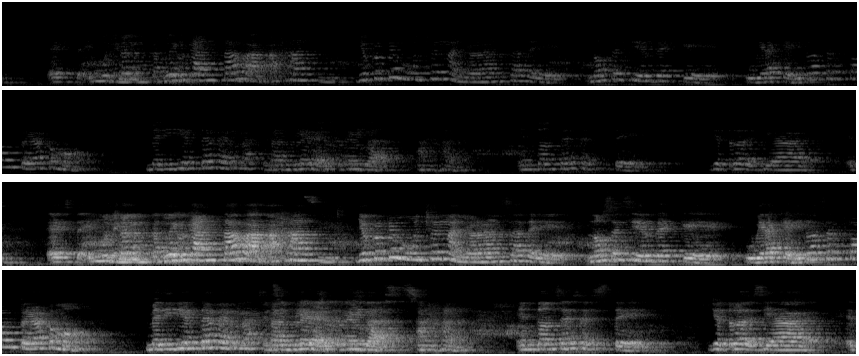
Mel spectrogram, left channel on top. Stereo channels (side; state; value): left; quieter; 20.5 dB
